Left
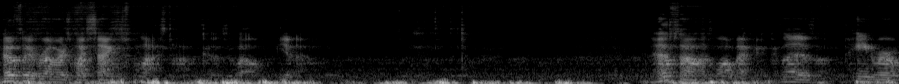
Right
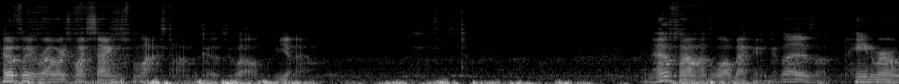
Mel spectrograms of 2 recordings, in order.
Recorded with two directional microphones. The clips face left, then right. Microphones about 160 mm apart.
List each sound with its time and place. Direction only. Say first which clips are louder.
0.0 s speech: right 6 dB; 45° right (ahead or behind)
6.5 s speech: right 5 dB; 55° right (ahead or behind)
